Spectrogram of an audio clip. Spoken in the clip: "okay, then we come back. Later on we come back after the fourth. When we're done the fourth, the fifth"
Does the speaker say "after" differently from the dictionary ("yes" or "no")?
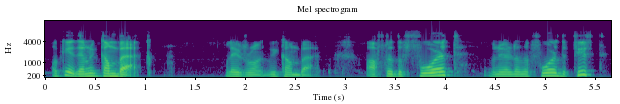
no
